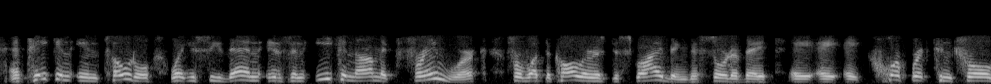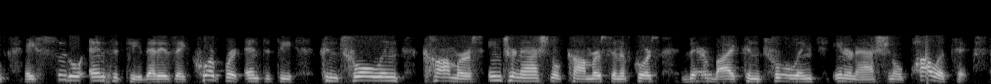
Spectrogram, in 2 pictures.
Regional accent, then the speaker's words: United States

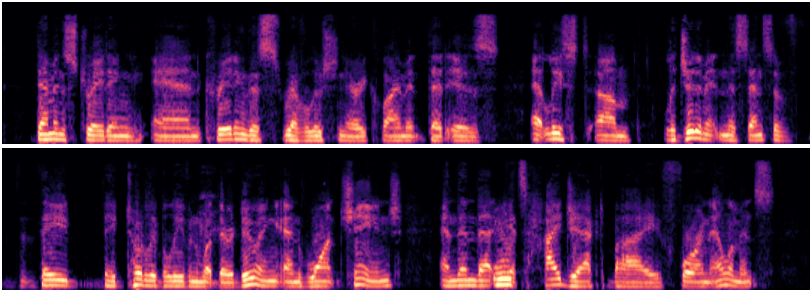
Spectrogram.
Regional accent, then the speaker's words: Canada; And like I'm Canadian, and we now have in Canada like a foreign minister

